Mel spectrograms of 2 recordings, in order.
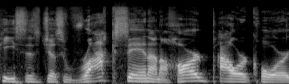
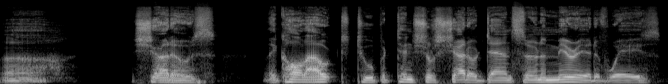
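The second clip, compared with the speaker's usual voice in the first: dark dramatic narration; 4 semitones lower than usual. Acted. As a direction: read it like dark lore. Reads flavour text in dark voice.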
